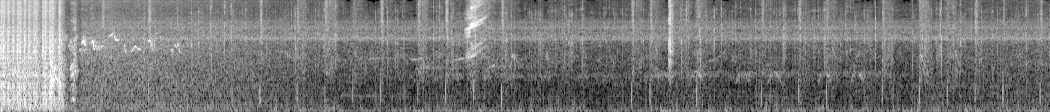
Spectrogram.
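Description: Footsteps crunch steadily through leaves and undergrowth.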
